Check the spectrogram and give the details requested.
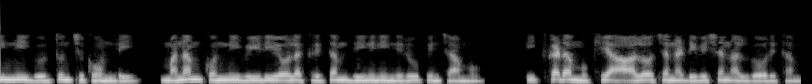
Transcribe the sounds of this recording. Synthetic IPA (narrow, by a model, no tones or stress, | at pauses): iːnːiɡuɾt̪uɲt͡ʃukoːɳɖi | mɐnɐmko̞nːiʋiːɽijoːlɐkɾit̪ɐmd̪iːnininiɾuːpiɲt͡ʃaːmu | ikːɐɽɐmukʰjɐaːlɔːt͡ʃɐnɐɖiʋiʂɐnɐlɡoːɾit̪ɐm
